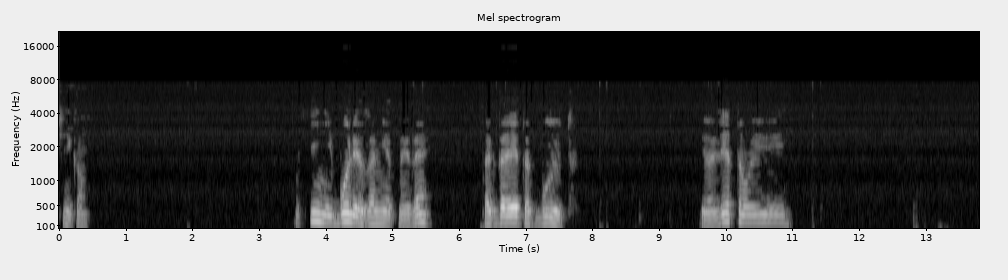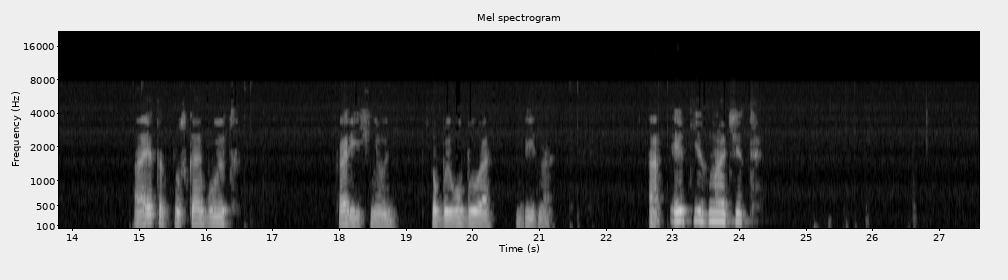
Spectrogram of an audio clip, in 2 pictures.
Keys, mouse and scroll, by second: 1.9 click, 3.8 middle click, 8.7 middle click, 9.8 click, 16.5 click, 18.0 click, 21.4 click, 22.6 click, 25.6 shift+click.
